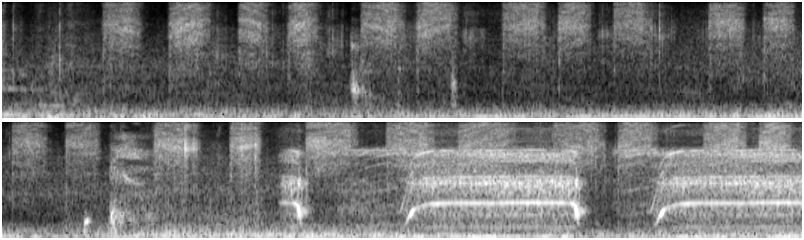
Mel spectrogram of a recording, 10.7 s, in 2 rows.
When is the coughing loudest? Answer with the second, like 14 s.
6 s.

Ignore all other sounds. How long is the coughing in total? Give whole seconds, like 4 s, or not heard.
2 s.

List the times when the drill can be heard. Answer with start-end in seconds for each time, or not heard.
7.2-10.6.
